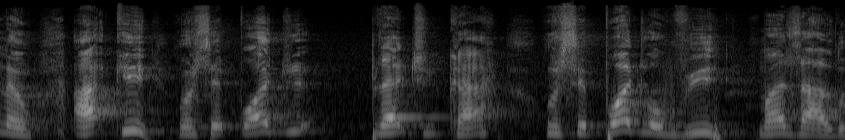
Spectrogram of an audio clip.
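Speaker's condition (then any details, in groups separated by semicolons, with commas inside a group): Cerebral palsy; no speech as child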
